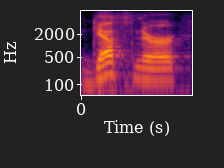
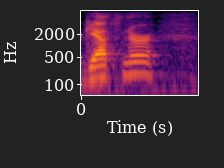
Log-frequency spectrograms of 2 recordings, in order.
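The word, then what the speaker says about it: Geithner: choice for treasury secretary Timothy G GI gethner I think is how he pronounces his name gner gethner alen will correct me if I have it wrong the CEO of the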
